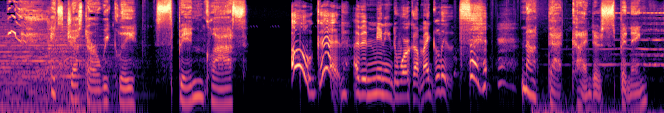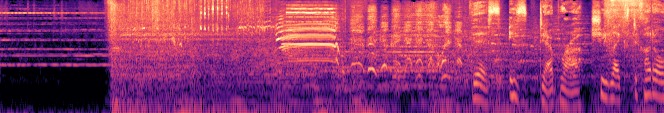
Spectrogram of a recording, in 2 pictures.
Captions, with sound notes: It's just our weekly spin class. Oh, good. I've been meaning to work on my glutes. Not that kind of spinning. [screaming] [panting] This is Debra. She likes to cuddle.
